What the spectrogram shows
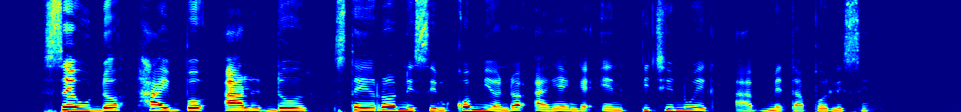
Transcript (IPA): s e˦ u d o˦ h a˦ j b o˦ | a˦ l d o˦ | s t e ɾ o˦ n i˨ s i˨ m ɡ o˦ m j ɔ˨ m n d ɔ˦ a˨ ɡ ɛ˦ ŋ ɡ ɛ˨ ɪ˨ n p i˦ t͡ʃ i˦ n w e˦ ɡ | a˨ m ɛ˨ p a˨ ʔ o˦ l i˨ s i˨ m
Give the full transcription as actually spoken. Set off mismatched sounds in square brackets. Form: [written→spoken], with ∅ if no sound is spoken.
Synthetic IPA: s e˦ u d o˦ h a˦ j b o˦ | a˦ l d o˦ | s t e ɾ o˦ n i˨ s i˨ m [ɡ→k] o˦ m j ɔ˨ [m→∅] n d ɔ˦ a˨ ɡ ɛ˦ ŋ ɡ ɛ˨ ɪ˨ n p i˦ t͡ʃ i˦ n w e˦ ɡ | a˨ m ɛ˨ [p→t] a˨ [ʔ→p] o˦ l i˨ s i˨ m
